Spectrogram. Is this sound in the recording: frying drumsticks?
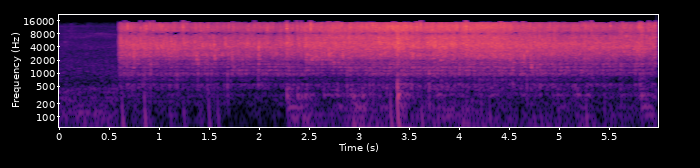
yes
